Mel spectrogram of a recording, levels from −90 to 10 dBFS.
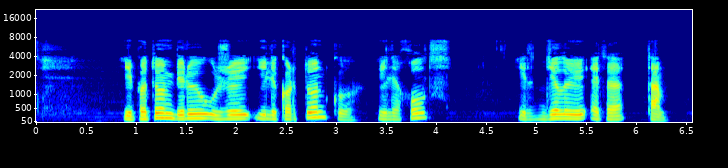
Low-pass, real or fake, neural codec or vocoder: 7.2 kHz; real; none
